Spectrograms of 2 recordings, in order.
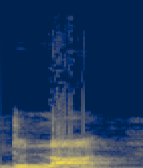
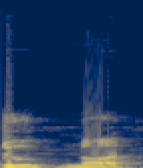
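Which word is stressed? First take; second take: not; do. First: The stress is on the word not. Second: The stress is on the word do. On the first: The speaker calls it right. "but you say do not. So not is stressed" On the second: The speaker calls it wrong. "you do not say do not"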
